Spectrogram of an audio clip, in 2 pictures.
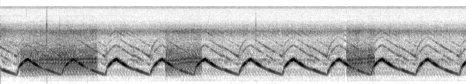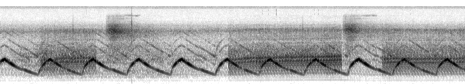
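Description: A police siren wails, rising and falling quickly.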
